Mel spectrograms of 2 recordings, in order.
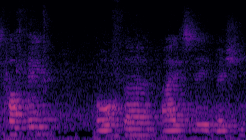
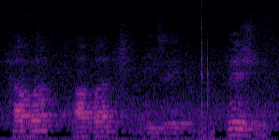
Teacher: top row, the ‘voiceless’ ones: ‘coffee’ [ˈkɒfi], ‘author’ [ˈɔːθə], ‘icy’ [ˈaɪsi], ‘mission’ [ˈmɪʃn̩] Bottom row, the ‘voiced’ ones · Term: Fricatives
